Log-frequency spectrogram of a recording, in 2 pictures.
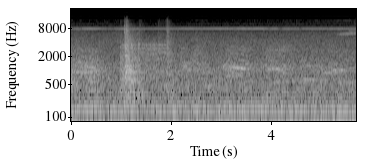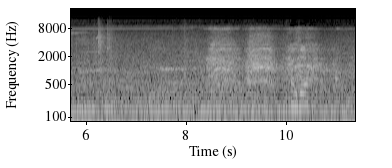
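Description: Industrial robot arms whir as their servo motors move them.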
